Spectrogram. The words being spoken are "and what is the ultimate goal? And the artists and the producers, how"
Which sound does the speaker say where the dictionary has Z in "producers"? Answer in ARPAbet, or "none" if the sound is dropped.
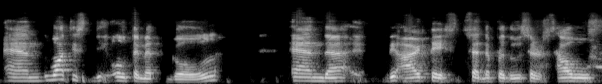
S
